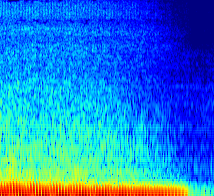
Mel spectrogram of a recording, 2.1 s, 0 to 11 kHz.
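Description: Black Diamond DIA-R12 12-inch car subwoofer playing a loud, steady 35 Hz test tone for about two seconds in a dB burp test, driven at about 2,700 watts, well past its 1,200-watt rating. The tone cuts off sharply near the end.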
